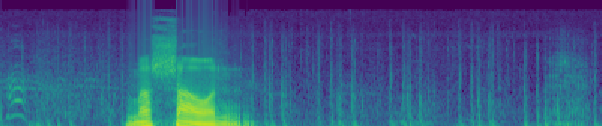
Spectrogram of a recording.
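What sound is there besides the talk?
horse hooves while riding in the video game Assassin's Creed Odyssey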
